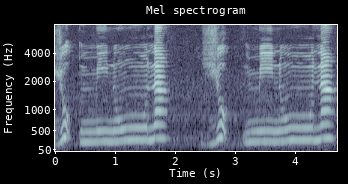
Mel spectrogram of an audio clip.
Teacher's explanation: حمزہ کو ہم جھٹکے کے ساتھ پڑھیں گے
